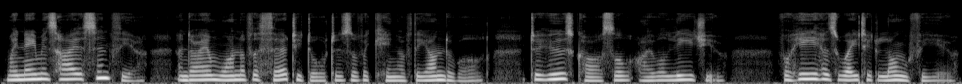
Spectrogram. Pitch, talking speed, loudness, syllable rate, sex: 200 Hz, 200 wpm, -15 LUFS, 5.0 syllables/s, female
